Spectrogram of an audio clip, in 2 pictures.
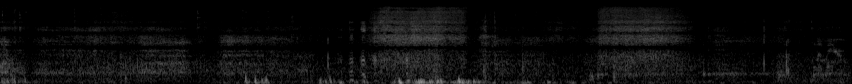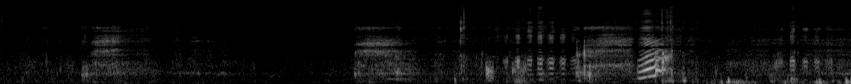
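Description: A goat caught in a fence in a farm yard bleats in short, fairly loud calls scattered among rustling and handling noises, with a few other bursts later on.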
